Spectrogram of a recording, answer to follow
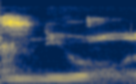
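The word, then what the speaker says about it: Akanûl: Sea of Fallen Stars, usually near Akanol, I think is how that's pronounced. Near Akanol. It's got a little accent on it. But it is not close to you guys. Akanul is how that would be said.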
